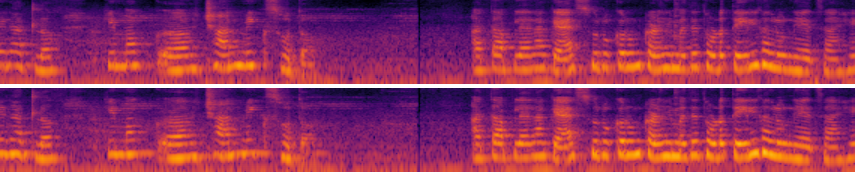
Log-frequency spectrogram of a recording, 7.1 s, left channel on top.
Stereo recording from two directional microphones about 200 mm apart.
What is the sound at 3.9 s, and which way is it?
A woman's voice, 25° right (ahead or behind).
